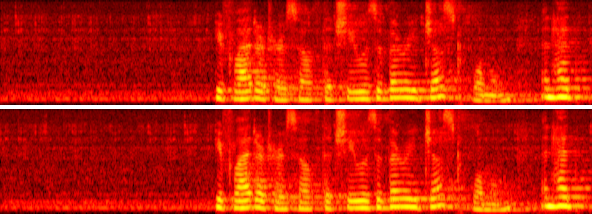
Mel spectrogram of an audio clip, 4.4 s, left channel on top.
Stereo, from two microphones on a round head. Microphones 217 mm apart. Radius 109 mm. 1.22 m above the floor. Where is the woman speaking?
10° right (ahead or behind), 1.8 m.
